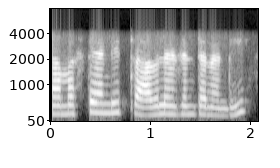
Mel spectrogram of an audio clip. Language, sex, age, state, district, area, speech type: Telugu, female, 30-45, Andhra Pradesh, Vizianagaram, rural, conversation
